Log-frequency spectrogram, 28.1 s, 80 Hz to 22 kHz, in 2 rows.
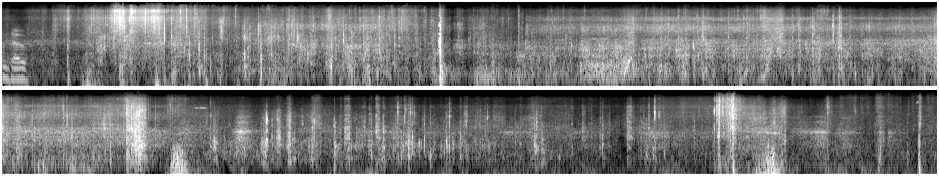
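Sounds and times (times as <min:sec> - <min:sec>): rustling movement: 0:00.4 - 0:07.7
water noise: 0:00.6 - 0:23.3
wind buffeting microphone: 0:01.0 - 0:03.5, 0:16.4 - 0:17.2, 0:25.1 - 0:27.3.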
